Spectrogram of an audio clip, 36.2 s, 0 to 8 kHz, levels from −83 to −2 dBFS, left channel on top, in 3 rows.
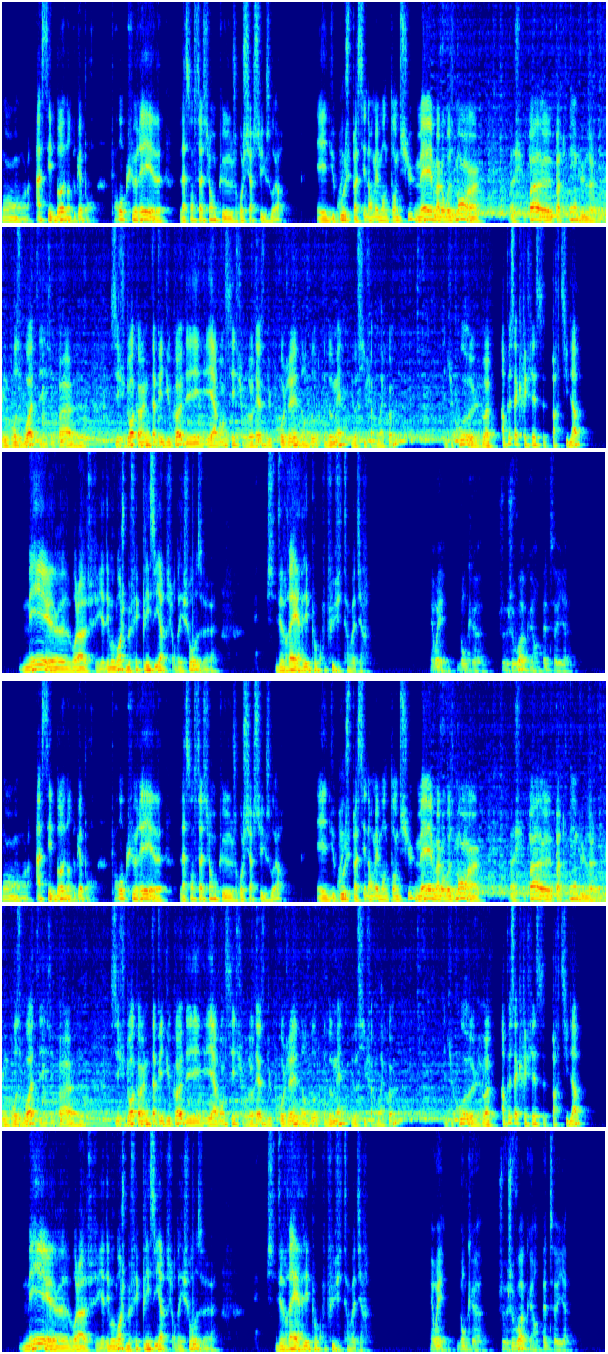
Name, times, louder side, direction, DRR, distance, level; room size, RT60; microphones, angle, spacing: voice 1, 0.0-1.8 2.2-3.2 3.6-5.6 6.3-20.0 20.9-23.6 24.5-28.4 29.5-31.5, equal, 5° left, 7 dB, 0.3 m, -26 dB
sound 1, 8.6-21.9, left 2 dB, 30° left, 1.0 m, -35 dB
sound 2, 11.2-14.4, right 1 dB, 60° left, 1.0 m, -42 dB
voice 2, 32.7-33.8 34.1-35.5, right 1 dB, 75° right, 6 dB, 0.7 m, -34 dB
4.6 x 2.1 x 4.6 m, 0.40 s
head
